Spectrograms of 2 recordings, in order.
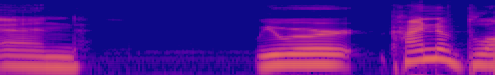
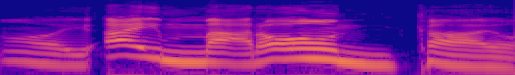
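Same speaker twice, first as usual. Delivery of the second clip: slow, louder mock "Oy, ay marron" with a stretched "ay"; hammed-up Italian exclamation; 3 semitones higher, 6 dB louder, much slower than usual. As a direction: ham it up like a stage Italian uncle.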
